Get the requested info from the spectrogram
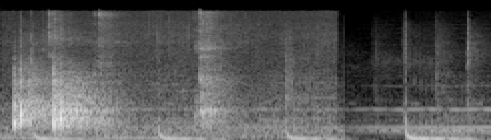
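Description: Metal clinks as an anodized bearing-press tool is hung on a pegboard hook: a sharp knock at the start and a lighter one about a second later, over background music that carries on alone after a brief drop near the end.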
